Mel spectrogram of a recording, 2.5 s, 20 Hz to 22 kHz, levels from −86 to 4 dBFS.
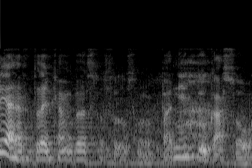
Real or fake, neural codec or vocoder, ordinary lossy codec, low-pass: fake; codec, 16 kHz, 16 kbps, FunCodec, trained on LibriTTS, 50 frames a second; none; none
